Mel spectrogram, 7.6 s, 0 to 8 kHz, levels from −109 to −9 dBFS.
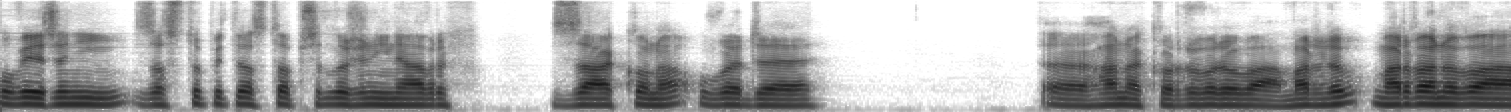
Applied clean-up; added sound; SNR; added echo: neural mask model DeepFilterNet 3.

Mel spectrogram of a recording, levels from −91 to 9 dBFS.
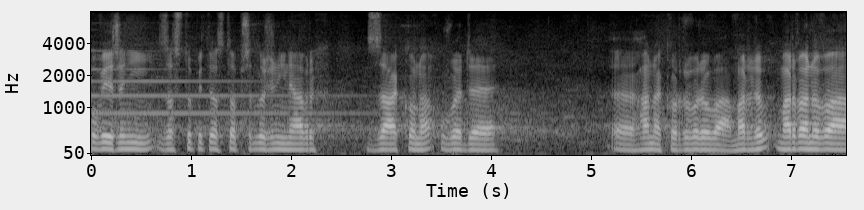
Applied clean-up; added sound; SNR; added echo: none; Church bell / Percussion; 19 dB; none.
